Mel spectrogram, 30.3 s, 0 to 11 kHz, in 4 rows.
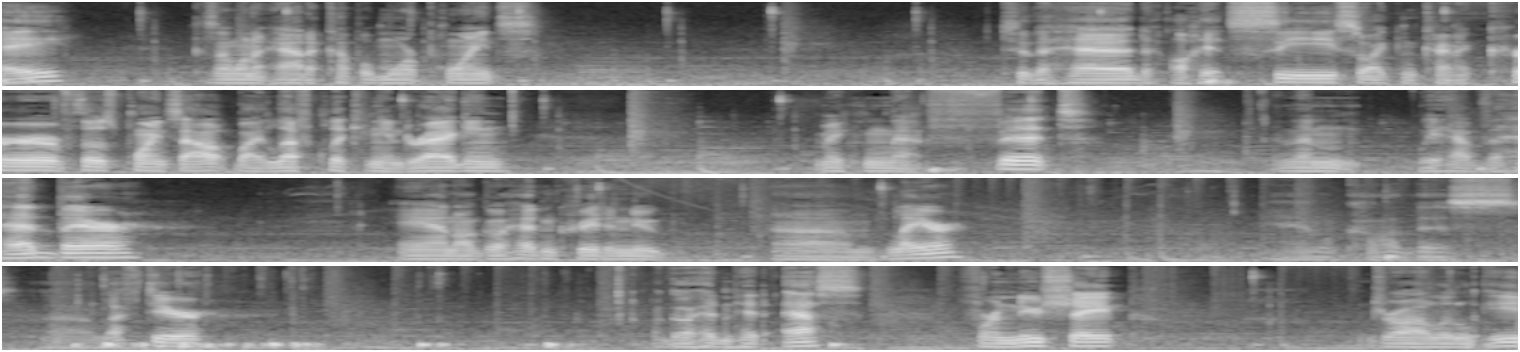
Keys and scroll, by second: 0.0 a, 6.0 c, 12.2 c, 30.0 t.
